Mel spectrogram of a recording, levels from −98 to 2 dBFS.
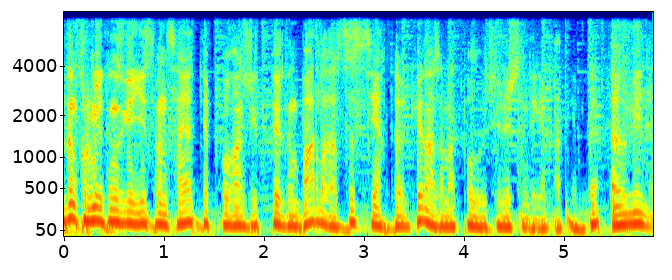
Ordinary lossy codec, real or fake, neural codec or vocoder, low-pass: none; real; none; 7.2 kHz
